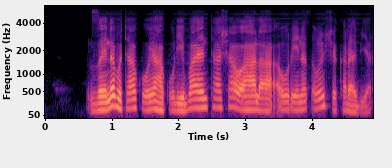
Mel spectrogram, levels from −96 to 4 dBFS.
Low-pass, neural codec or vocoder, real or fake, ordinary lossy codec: 5.4 kHz; none; real; none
